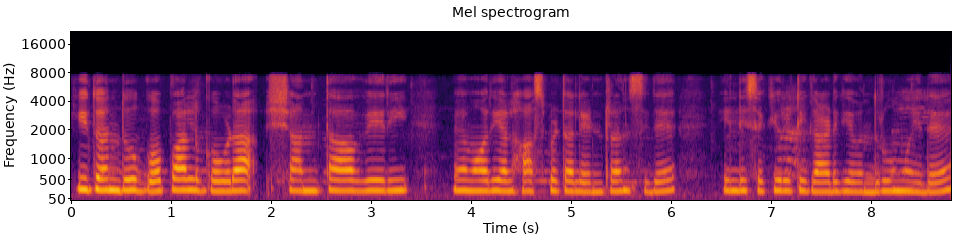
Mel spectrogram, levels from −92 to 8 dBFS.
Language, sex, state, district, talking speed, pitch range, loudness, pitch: Kannada, female, Karnataka, Mysore, 90 wpm, 230-245 Hz, -17 LUFS, 240 Hz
